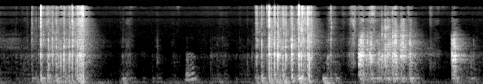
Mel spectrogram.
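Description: A deck of tarot cards being shuffled by hand in three noisy bursts of about a second each: near the start, in the middle and towards the end.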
